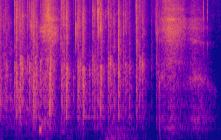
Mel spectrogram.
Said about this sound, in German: Kurzen Applaus, weil ich gerade lesen muss.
